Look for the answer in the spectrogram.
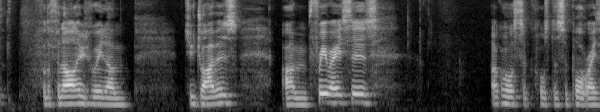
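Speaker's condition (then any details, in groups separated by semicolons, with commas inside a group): No condition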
